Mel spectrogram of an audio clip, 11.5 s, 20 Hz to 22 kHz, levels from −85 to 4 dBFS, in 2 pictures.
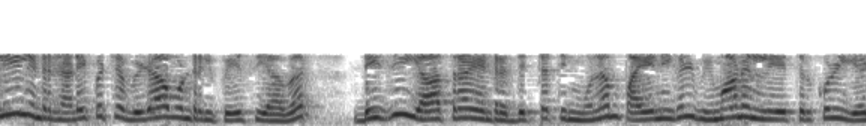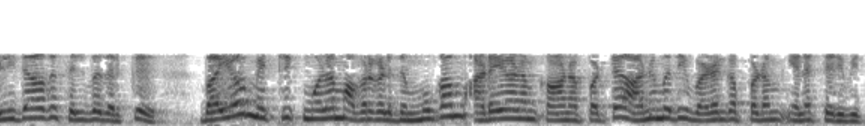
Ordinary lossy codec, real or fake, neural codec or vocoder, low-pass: none; real; none; 3.6 kHz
